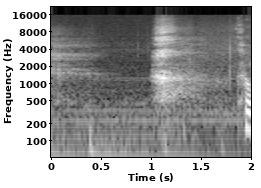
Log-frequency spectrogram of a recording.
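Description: A man's quick, breathy gasp about a second in, over a faint steady low hum.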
